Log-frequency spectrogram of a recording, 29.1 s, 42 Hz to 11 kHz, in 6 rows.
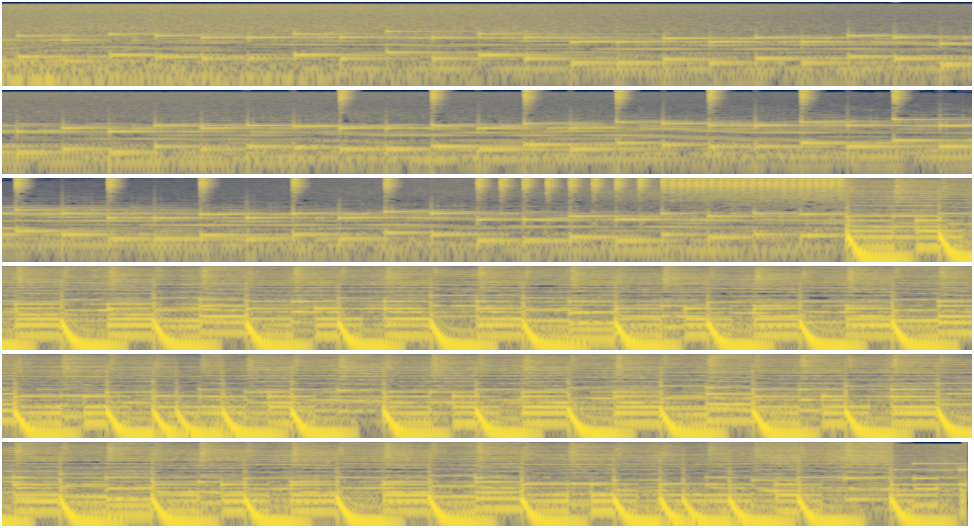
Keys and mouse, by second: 0.8 Tab, 4.1 Tab, 4.1-8.2 drag, 4.8 ctrl+z, 7.4 right click, 8.2 Tab, 11.4 click, 12.8-14.0 drag, 13.7 KP_1, 16.6 middle click, 16.9 click, 17.6 Tab, 18.2 ctrl+Tab, 20.8 ctrl+r, 21.8-23.0 drag, 23.6 z, 24.1 c, 25.3 z, 27.6 p, 28.5 Tab, 28.7-29.0 drag.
